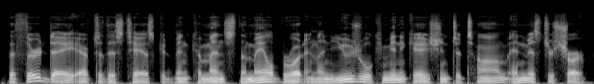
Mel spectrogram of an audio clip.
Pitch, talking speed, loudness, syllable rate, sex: 90 Hz, 200 wpm, -17 LUFS, 5.1 syllables/s, male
